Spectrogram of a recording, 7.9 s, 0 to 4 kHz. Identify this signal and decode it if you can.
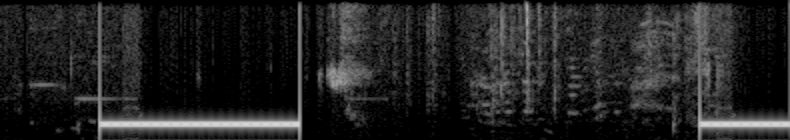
Ringback tone (North America), 440 + 480 Hz.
